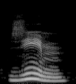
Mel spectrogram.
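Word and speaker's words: جيم: our first letter is Jim this one is easy to pronounce it's somewhere between a g and a j depending on the accent for example Standard Arabic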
